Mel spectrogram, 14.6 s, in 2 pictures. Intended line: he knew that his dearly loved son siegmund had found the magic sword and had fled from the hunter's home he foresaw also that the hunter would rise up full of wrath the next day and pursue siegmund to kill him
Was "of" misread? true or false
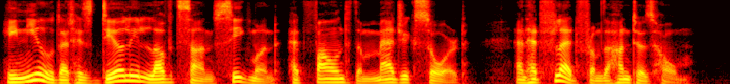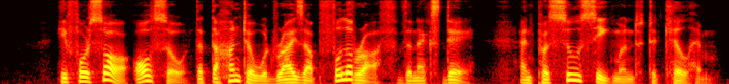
true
